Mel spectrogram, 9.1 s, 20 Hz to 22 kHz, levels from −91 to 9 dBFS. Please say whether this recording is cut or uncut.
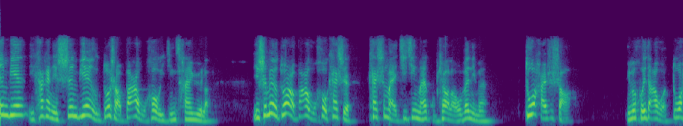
uncut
